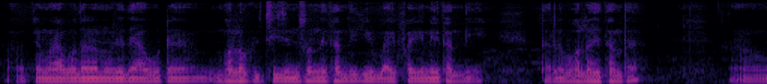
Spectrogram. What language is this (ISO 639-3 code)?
ori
